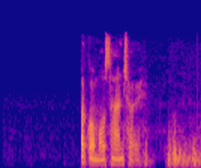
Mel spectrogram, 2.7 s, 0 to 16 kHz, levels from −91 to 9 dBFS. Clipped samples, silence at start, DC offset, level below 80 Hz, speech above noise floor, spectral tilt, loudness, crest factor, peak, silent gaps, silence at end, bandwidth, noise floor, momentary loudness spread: under 0.1%; 1.1 s; under 0.1%; -54 dBFS; 53 dB; -4 dB/octave; -22 LUFS; 22 dB; -2 dBFS; none; 0 s; 8 kHz; -74 dBFS; 13 LU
